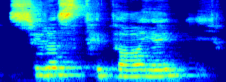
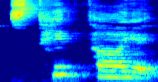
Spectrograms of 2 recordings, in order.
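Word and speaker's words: स्थूलसूक्ष्मकारणा: The 591st name, Sthūla-Sūkshma-Kāraṇa, for the pronunciation, it is the middle sa, it's not sha, it's not sa, but sa, sira, the ha with the dot, there is a stress, sira, Sthūla-Sūkshma-Kāraṇa.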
